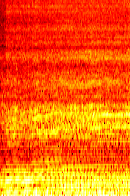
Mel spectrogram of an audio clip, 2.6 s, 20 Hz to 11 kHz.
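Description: A 2022 Honda Africa Twin motorcycle engine revs hard and steadily while the bike drifts on a dirt surface, a loud, close, continuous mid-pitched roar with no talking.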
